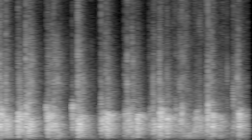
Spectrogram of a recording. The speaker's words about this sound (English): Give it an applause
